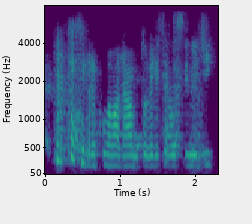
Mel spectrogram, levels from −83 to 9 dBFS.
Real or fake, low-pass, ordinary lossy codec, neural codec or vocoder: fake; 7.2 kHz; AAC, 32 kbps; codec, 16 kHz, 0.9 kbps, LongCat-Audio-Codec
